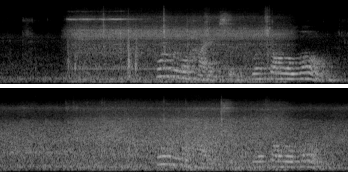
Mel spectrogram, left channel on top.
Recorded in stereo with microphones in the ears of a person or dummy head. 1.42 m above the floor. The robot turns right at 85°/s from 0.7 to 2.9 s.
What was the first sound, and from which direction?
A woman speaking, 55° left.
